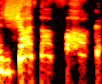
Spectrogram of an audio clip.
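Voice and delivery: put-on hushed, breathy stage-whisper yell. Retelling a heckler at the game screaming at him: imitating a heckler screaming. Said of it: "this guy just starts screaming".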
